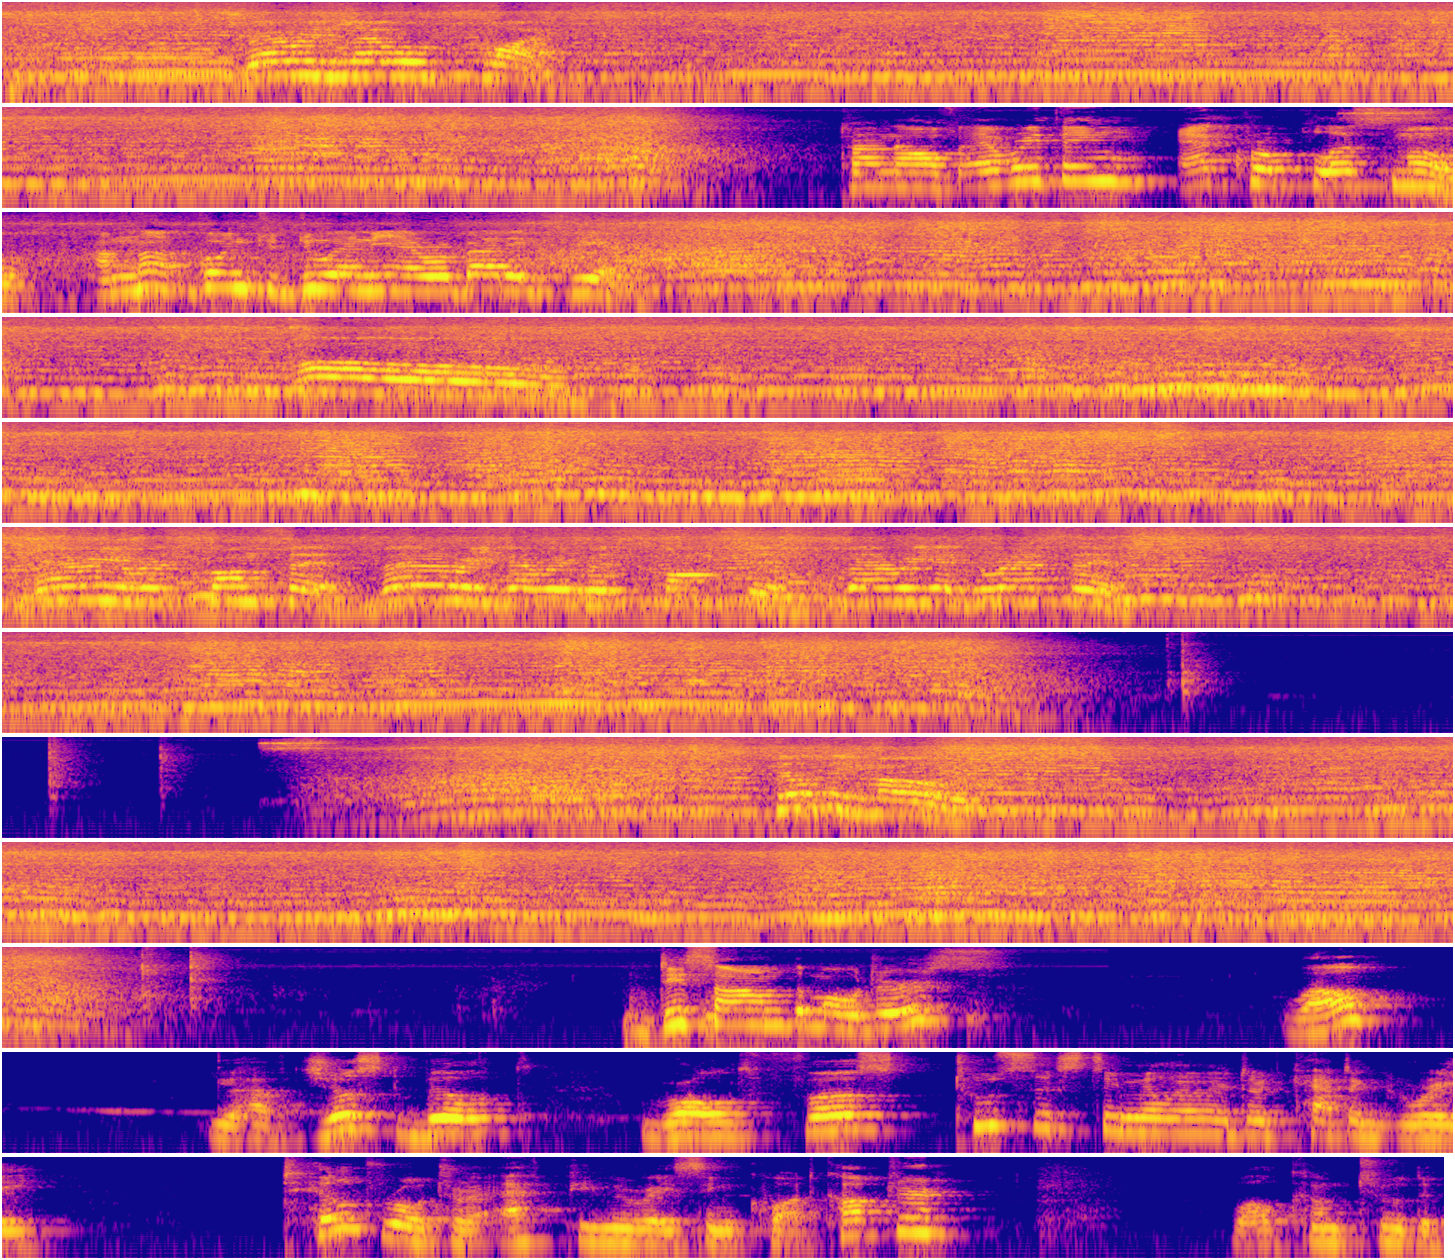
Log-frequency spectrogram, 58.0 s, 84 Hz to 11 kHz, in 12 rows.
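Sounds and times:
drone motors whining: 0.0 - 7.3, 9.5 - 33.2, 34.7 - 45.8.

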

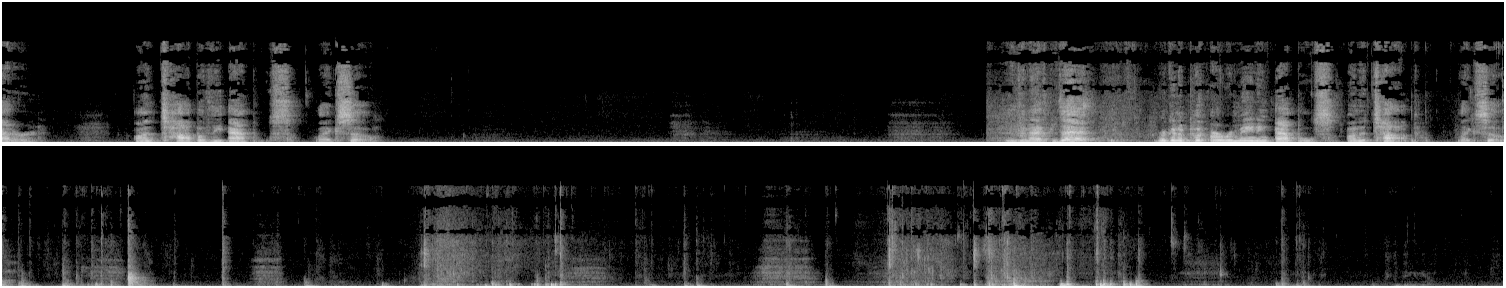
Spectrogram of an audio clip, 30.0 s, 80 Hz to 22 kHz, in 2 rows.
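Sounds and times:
wet squishing and plopping: 19.1 - 22.0, 23.8 - 28.1.

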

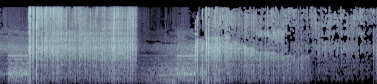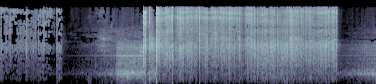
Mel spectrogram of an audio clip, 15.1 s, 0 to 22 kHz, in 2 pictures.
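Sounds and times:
welder arc crackling: 0.6 - 2.8, 3.9 - 8.8, 10.4 - 14.3.

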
